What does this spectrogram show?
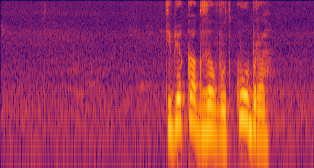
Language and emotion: Russian, angry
